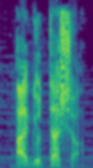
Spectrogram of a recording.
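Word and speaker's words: أغطش: La lettre noire se prononce o c'est la conjonction et le premier mot en violet se prononce agtacha.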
